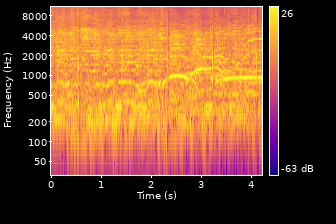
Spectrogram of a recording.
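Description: Music with a steady beat plays loudly for a breakdance routine. From about halfway through, a crowd cheers and whoops over it.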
